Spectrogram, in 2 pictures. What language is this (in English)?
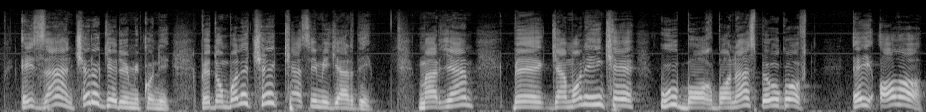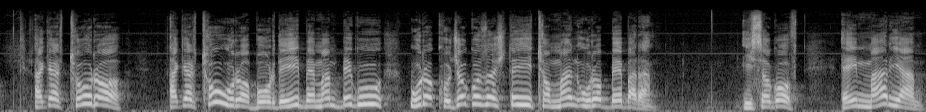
Persian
